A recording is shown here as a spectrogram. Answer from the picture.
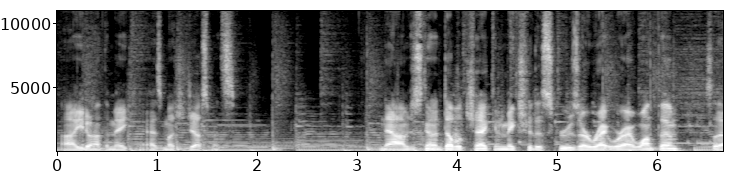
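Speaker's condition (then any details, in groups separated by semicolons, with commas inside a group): No condition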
